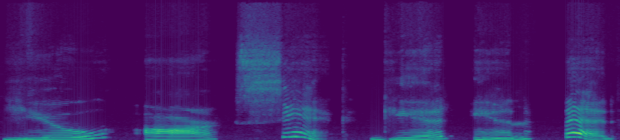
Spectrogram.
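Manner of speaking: very slow, each word spelled out; plain simple English. Shown as a demonstration. Vlogger showing her husband how he should have said it, very slow and plain. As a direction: talk it down like first grade English. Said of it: "break that crap down in first grade English".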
